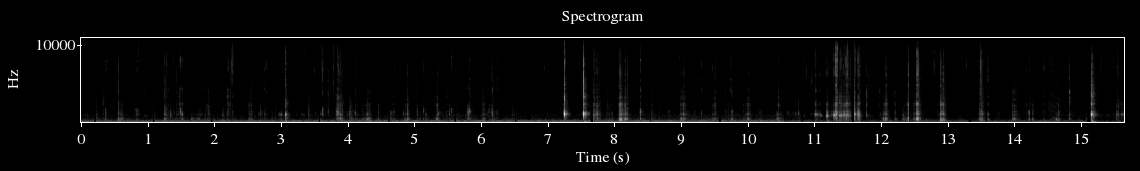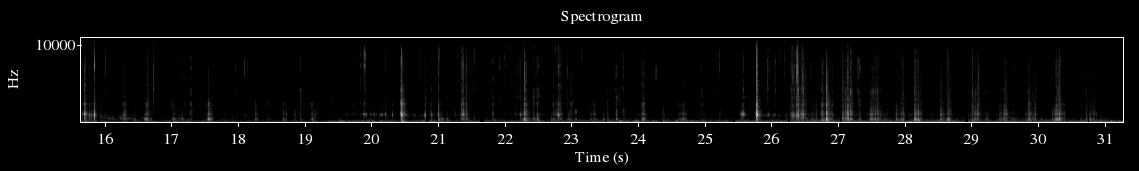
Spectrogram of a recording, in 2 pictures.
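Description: Close-up crunching and chewing of a chunk of chalk coated in grey paste: irregular sharp crunches between quieter chewing, with denser runs of crunches about a third of the way in and again near the end. A low hum sits underneath for much of it.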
